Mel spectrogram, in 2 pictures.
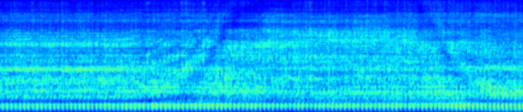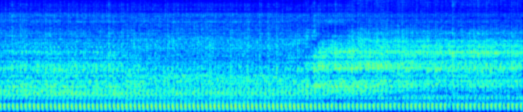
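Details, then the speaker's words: Wisconsin single-cylinder engine that sat a long time, running with a loud rattly beat and hard knock; slight play felt in the rod at the crank, likely rod knock; also leaks oil and fuel. "Don't know if you can hear that on the video, but it sounds like there's a slight bit of play in the rod down at the crank, and that would probably be the knocking when it's running."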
